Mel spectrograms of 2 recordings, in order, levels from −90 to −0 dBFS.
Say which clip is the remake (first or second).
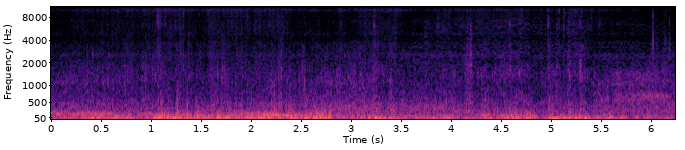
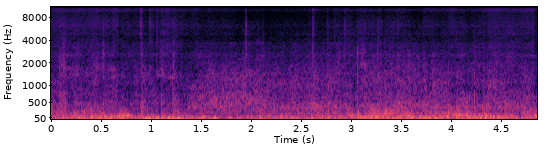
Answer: second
